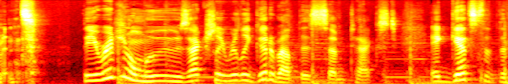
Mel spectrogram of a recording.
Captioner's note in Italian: voce fuori campo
